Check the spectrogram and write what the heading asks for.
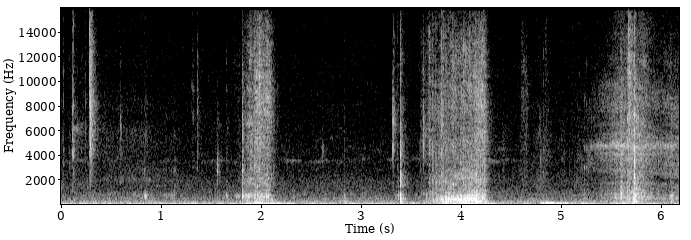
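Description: A blade slicing the packing tape on a cardboard shipping case, with the cardboard being handled: a few short scraping, tearing strokes, the longest about four seconds in, and a couple of sharp clicks.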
